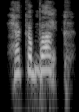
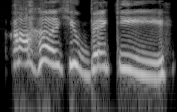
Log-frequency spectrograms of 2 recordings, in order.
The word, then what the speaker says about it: Hubicki: Next we have uh Christian Heekabuck. What? Hubicki.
